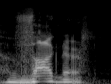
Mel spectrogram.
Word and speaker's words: Wagner: That is actually pronounced Wagner, named after the composer.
